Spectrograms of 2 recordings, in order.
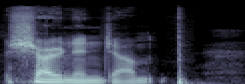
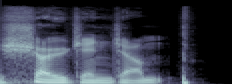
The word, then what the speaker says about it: Shonen Jump: I actually made Ryan correct this in the episode, the last manga episode we did, because I consistently mispronounced Shonen Jump. I pronounced it as Shojin Jump.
